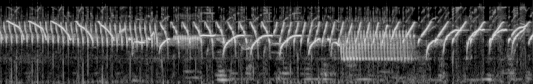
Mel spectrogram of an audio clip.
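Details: Canary song, loud and continuous: rapid trills of repeated downslurred whistles, fast buzzy rolls, and a low sustained rattling tour near the end, with no other sounds.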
